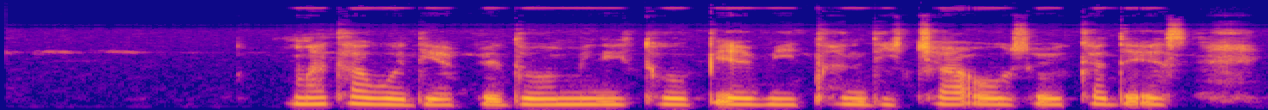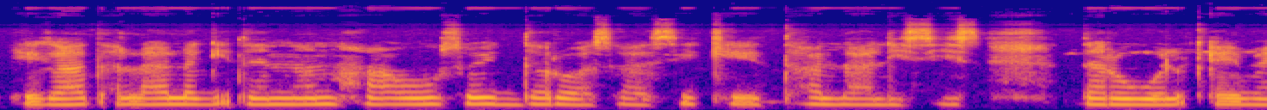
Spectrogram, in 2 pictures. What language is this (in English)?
Wolaytta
